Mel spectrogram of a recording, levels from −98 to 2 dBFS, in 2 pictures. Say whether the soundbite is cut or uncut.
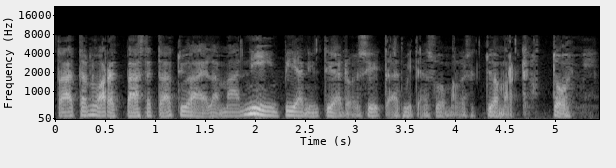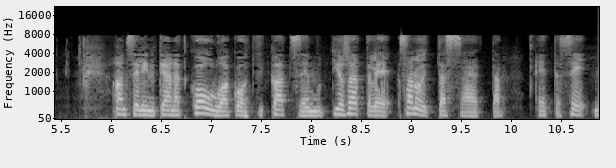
uncut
